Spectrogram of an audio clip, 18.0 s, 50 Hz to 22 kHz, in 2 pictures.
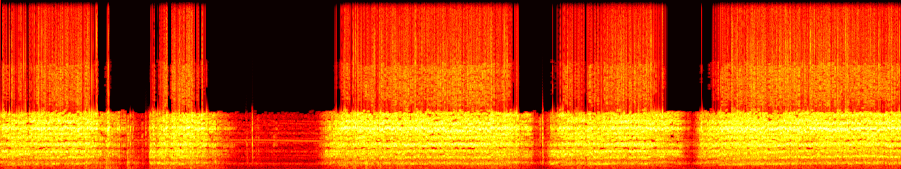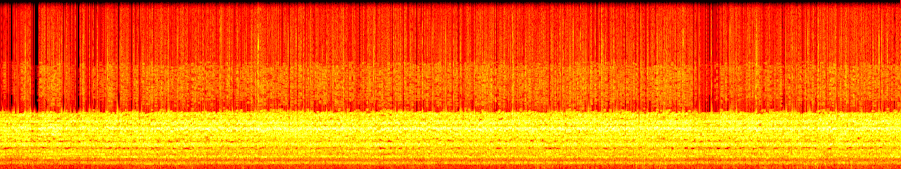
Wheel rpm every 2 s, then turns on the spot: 110, 60, 140, 130, 220, 230, 230, 230, 230.
none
